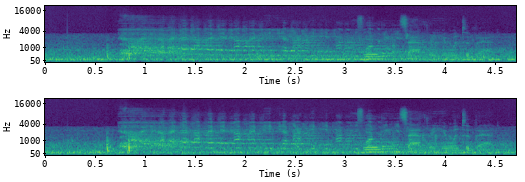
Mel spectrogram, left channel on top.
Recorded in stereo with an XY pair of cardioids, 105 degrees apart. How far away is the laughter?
About 7.5 m.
